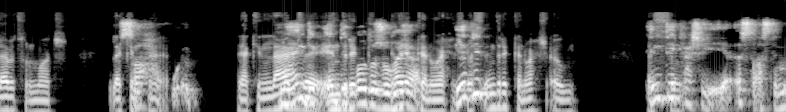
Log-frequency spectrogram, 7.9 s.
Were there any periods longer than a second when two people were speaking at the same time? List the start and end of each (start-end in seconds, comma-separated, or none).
2.8-5.0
